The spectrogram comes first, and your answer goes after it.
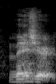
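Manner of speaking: "measure" with the J of "bonjour"; English MEASURE. Shown as a demonstration. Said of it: "이런 발음으로 해주셨으면 좋겠습니다". ("measure"를 bonjour의 j처럼 부드럽게 발음)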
